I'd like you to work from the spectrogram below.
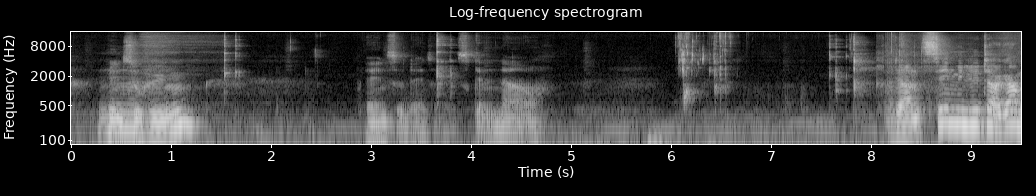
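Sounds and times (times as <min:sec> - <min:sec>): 
speech: 0:00.3 - 0:01.4, 0:03.0 - 0:04.8, 0:08.2 - 0:09.4
25 milliliters of lemon juice pouring into a cocktail glass: 0:06.1 - 0:06.7.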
